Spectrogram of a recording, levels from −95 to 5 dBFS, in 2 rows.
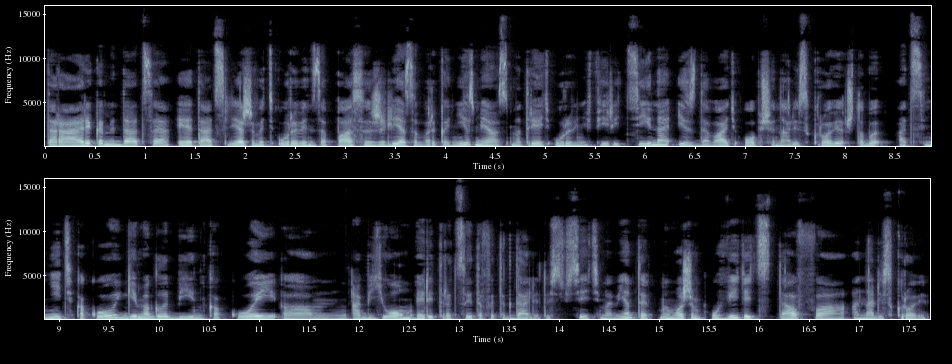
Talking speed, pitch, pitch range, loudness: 135 wpm, 200 Hz, 190-215 Hz, -26 LUFS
